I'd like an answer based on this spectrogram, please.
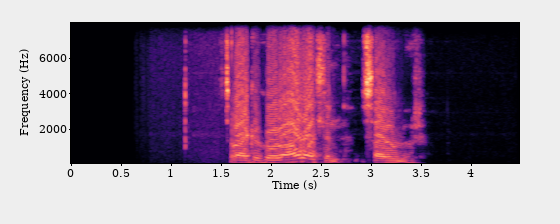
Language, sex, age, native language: Icelandic, male, 20-29, Icelandic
